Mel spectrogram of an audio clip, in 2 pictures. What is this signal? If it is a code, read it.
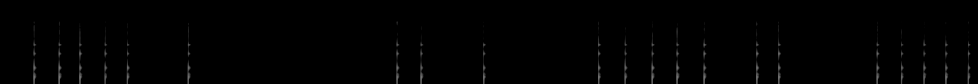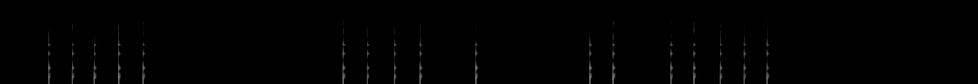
Tap code, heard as taps on a table, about 4 knocks a second. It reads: V FWZ QJ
